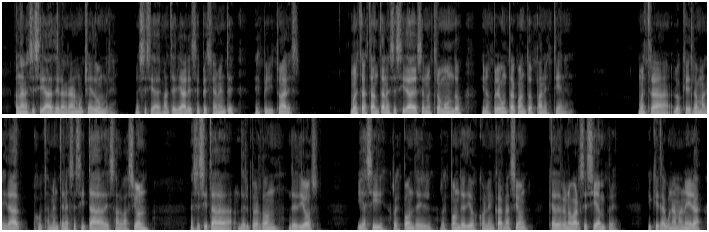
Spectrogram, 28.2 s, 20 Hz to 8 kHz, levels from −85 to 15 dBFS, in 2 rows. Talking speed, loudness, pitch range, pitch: 120 wpm, -27 LUFS, 90-105 Hz, 95 Hz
